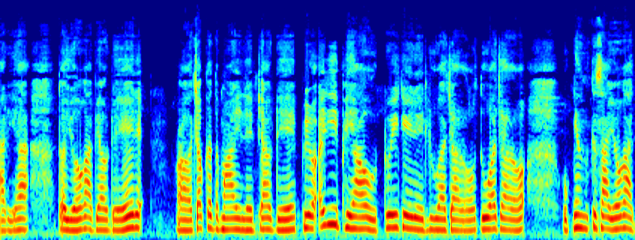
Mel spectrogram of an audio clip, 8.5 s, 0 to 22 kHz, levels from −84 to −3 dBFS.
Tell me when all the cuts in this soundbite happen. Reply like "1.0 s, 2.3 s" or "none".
none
